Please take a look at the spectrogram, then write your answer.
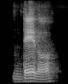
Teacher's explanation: that D that is between vowels is an approximate. Your tongue doesn't completely touch your teeth there.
